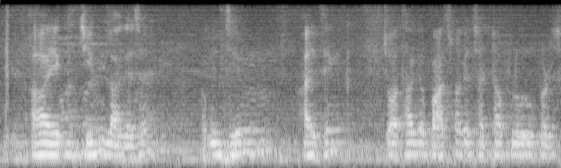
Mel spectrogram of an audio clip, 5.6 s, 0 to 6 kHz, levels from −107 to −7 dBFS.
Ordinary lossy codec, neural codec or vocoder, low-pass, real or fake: none; vocoder, 24 kHz, 100 mel bands, Vocos; 5.4 kHz; fake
